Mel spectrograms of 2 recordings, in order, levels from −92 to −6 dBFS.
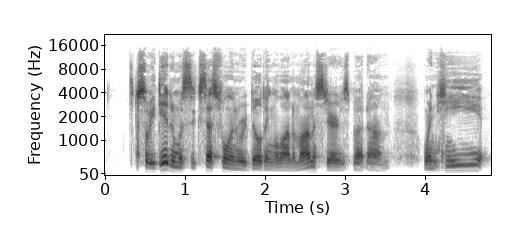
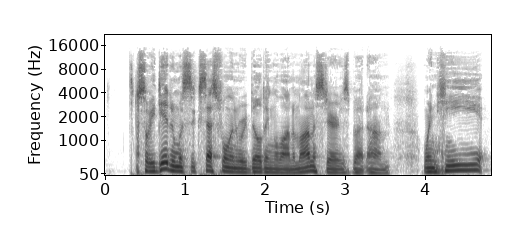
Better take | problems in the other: second | thin; very; fading below 350 Hz

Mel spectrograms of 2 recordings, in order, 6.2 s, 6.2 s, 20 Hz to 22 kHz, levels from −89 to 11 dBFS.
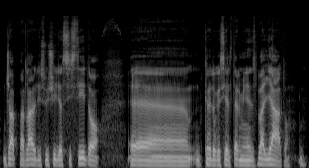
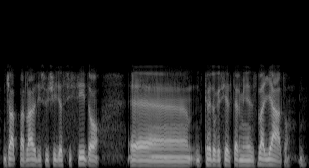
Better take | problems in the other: first | phone-call audio; nothing above 3.5 kHz

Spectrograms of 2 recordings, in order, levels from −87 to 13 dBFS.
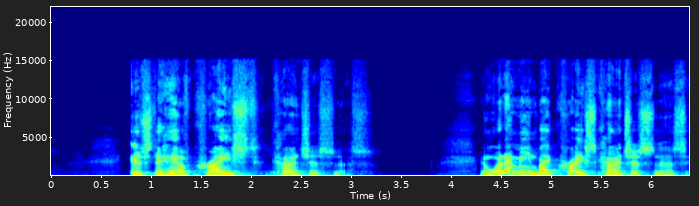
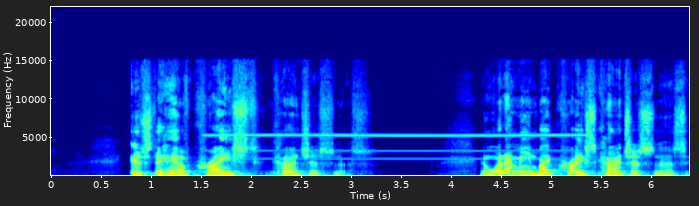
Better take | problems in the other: first | high-pitched whine; faint; from 1.5 to 5.5 s; 5.5 kHz, 20 dB below the speech

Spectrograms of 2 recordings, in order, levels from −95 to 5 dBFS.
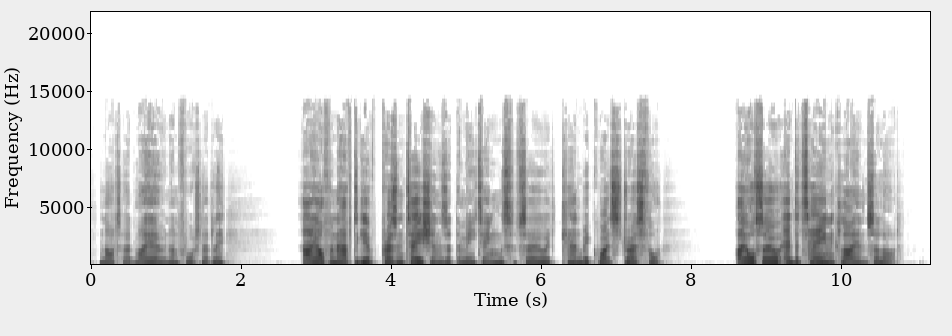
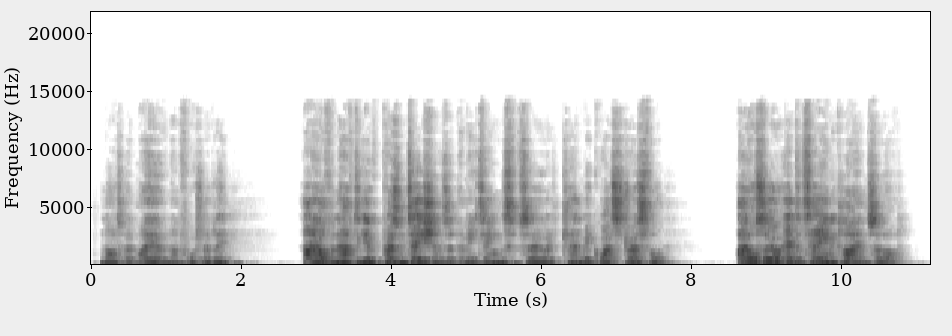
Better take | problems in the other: first | off-mic speech; far // room echo; slight; dies away in 0.3 s

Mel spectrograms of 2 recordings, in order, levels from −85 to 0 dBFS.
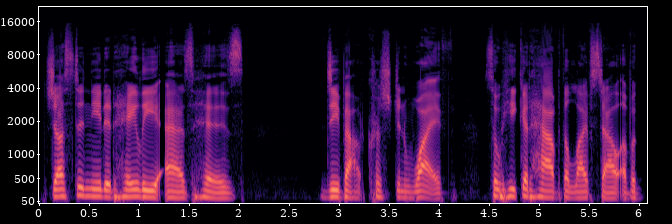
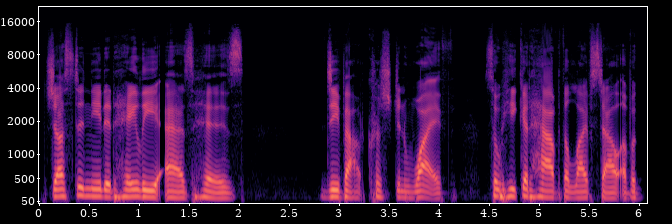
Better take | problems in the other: neither | none

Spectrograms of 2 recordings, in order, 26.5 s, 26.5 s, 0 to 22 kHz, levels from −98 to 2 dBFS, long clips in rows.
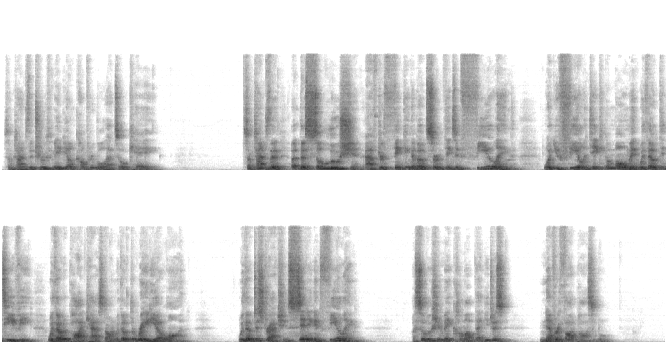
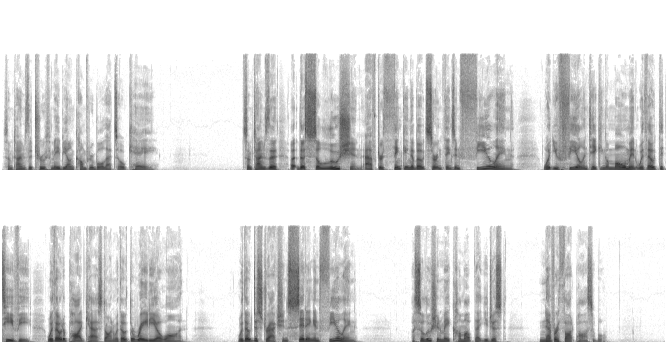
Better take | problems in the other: second | room echo; slight; dies away in 0.4 s // off-mic speech; far

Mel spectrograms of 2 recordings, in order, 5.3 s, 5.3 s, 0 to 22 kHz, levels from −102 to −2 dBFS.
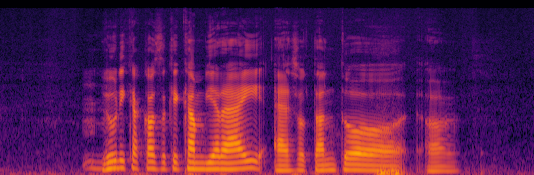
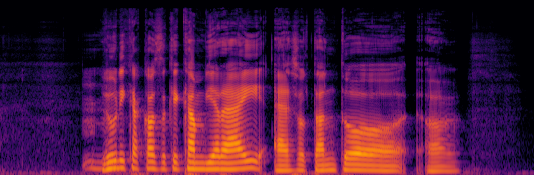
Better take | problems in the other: second | hiss; noticeable; throughout; 15 dB below the speech

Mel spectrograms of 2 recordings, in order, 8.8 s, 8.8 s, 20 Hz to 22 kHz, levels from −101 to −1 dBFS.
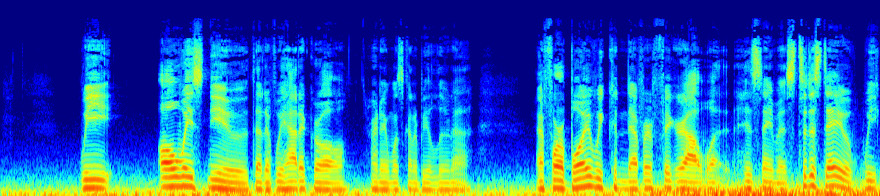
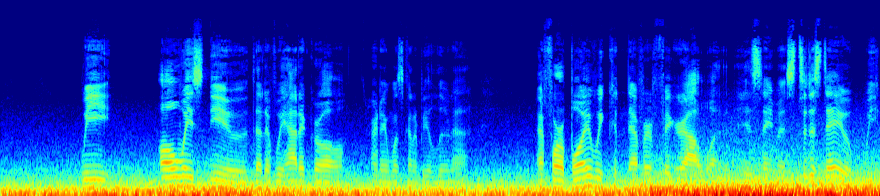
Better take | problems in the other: first | low rumble; loud; throughout; 3 dB below the speech; faint in the first

